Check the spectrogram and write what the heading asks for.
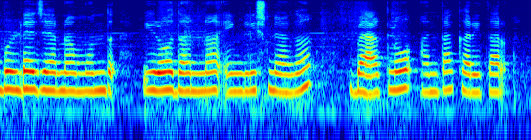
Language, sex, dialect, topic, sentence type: Kannada, female, Dharwad Kannada, agriculture, statement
